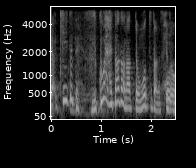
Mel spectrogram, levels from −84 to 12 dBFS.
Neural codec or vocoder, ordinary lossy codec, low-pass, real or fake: none; none; 5.4 kHz; real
